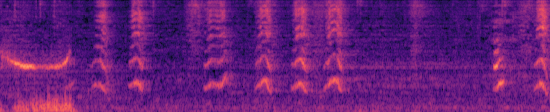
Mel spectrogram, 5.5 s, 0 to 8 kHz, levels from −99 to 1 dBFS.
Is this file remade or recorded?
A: remade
